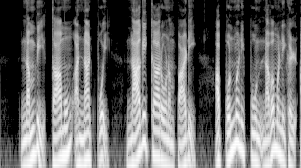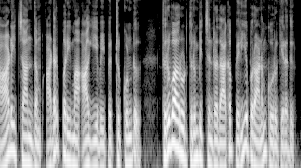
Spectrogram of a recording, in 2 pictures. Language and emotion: Tamil, neutral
